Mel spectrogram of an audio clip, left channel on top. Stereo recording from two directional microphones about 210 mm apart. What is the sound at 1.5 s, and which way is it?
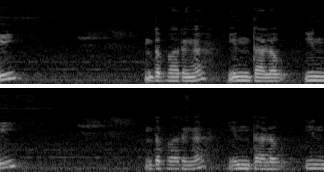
Speech, 50° left (ahead or behind).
